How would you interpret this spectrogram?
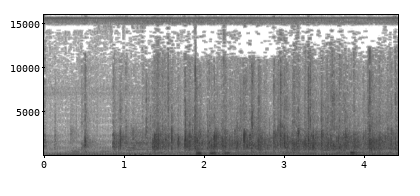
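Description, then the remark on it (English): Scattered applause from a small group, with uneven claps building into a steady patter that holds for several seconds, while a faint voice murmurs underneath. “Oh Lord, at least one or two people are clapping.”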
